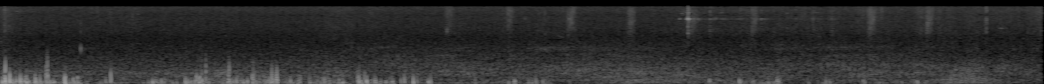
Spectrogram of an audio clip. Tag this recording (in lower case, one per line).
wind
wind noise (microphone)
